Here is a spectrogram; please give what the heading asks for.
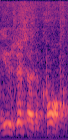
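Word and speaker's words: caul: going to use this as a call. They call this a call. Like when you call somebody, but it's not spelled like that. It's spelled C-A-U-L.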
